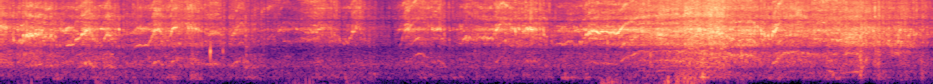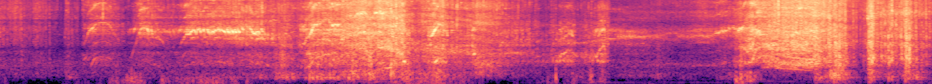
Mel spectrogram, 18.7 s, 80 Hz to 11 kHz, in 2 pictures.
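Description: Traxxas Slash 4x4 RC short-course truck's brushless motor and drivetrain whining, rising and falling in pitch in repeated surges as the truck accelerates and slows on grass.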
